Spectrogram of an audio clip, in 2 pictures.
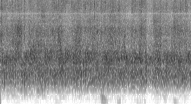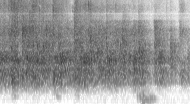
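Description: An audience breaks into sustained applause, a dense, steady wash of many hands clapping that holds strong for several seconds before starting to thin out at the very end.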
